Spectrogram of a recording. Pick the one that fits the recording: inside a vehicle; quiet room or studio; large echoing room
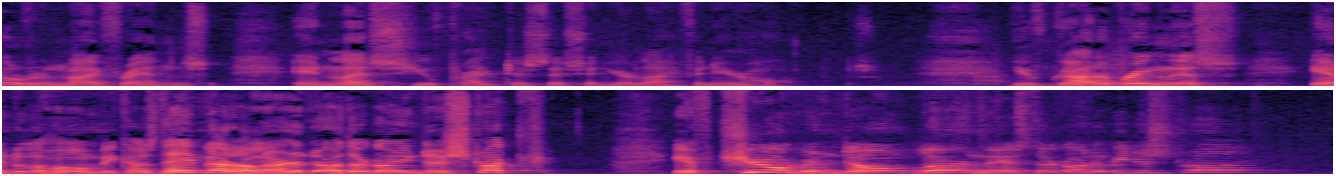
large echoing room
